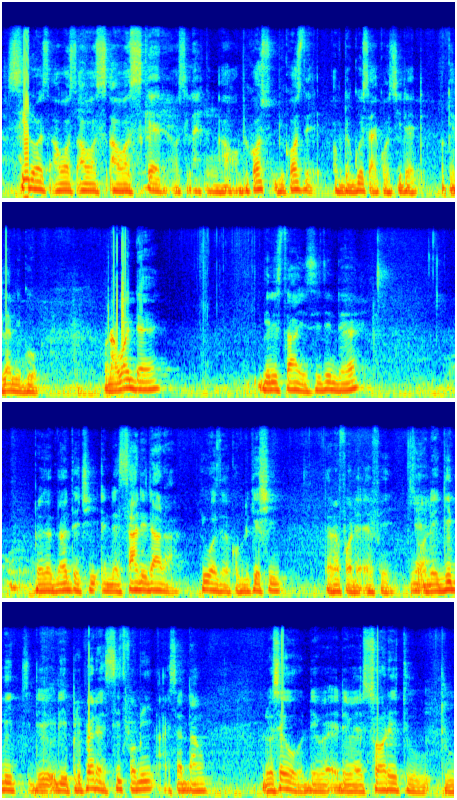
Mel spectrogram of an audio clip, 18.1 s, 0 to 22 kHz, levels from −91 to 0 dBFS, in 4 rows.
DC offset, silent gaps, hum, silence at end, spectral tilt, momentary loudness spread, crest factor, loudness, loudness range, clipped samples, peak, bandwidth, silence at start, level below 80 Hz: 0.2%; none; none; 0 s; -6.5 dB/octave; 14 LU; 16 dB; -21 LUFS; 2 LU; under 0.1%; -4 dBFS; 14 kHz; 0 s; -34 dBFS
